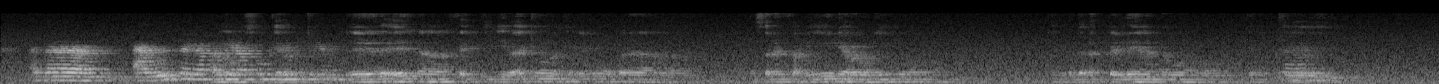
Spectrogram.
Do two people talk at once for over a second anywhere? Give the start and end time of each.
2.1-3.3

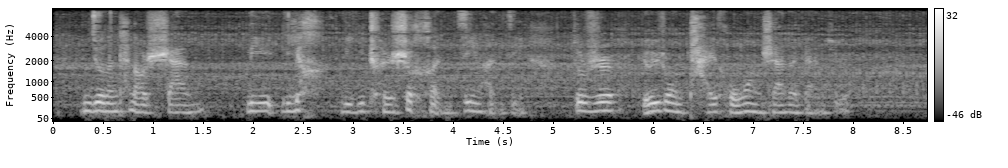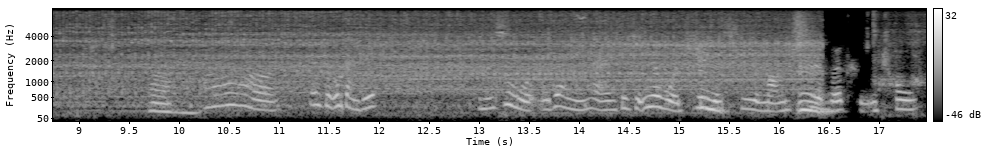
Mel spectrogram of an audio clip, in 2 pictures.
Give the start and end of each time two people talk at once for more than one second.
none

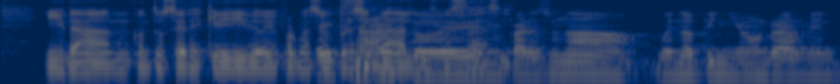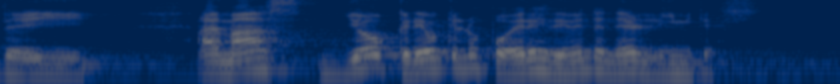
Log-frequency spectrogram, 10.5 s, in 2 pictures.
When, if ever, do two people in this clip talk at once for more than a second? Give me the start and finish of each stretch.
2.0-3.2

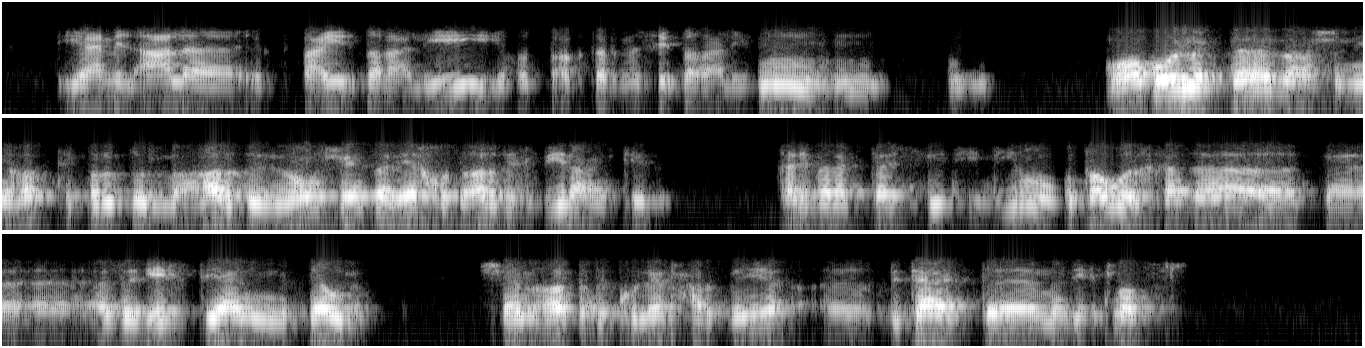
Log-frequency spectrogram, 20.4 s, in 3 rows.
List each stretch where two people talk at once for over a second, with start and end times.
none

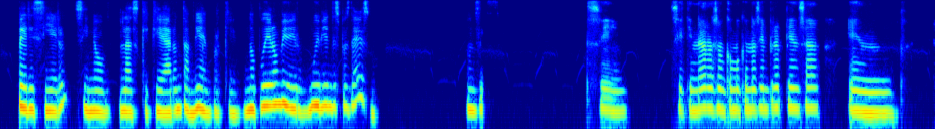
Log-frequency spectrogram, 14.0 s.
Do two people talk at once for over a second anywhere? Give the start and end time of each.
none

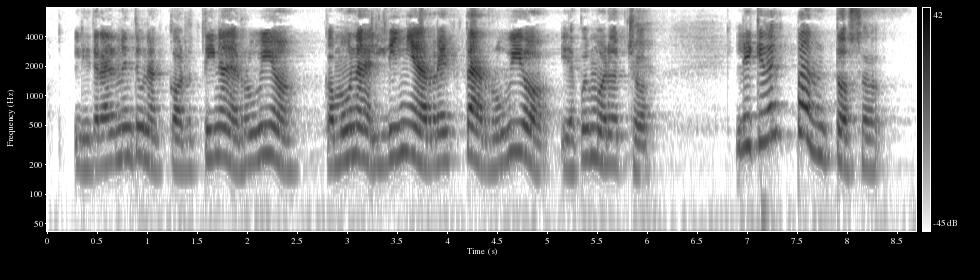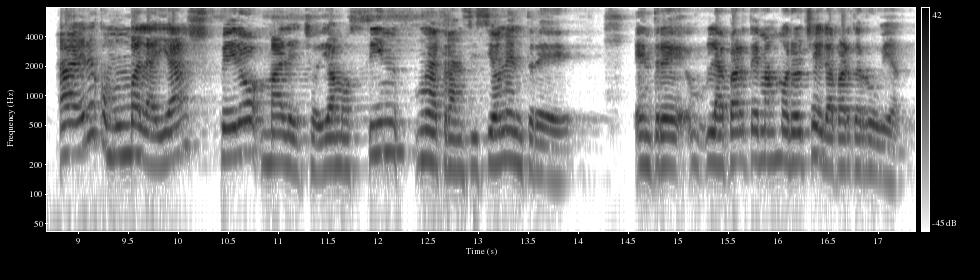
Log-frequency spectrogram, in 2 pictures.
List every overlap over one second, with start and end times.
none

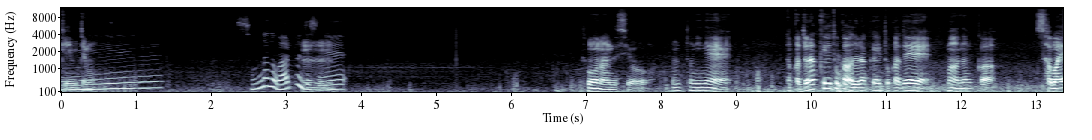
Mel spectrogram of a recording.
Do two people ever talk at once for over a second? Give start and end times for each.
none

